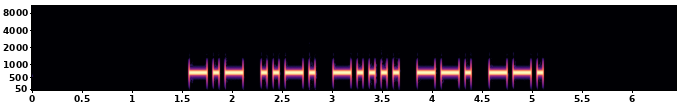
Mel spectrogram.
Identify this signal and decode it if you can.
Morse code, heard as a keyed tone, about 20 wpm, 700 Hz. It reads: KF6GG
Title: Speed Racing - USA Call Signs 17wpm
